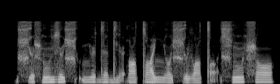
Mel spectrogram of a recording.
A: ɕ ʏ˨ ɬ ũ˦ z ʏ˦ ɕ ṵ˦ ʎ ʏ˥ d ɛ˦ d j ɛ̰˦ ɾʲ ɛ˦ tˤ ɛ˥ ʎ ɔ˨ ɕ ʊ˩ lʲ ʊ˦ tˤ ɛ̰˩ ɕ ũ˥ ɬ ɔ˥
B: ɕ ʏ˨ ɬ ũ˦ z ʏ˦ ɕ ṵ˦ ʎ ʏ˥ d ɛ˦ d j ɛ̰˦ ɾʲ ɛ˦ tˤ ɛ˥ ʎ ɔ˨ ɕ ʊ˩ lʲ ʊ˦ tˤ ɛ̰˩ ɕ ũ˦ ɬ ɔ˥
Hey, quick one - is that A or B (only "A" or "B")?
A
